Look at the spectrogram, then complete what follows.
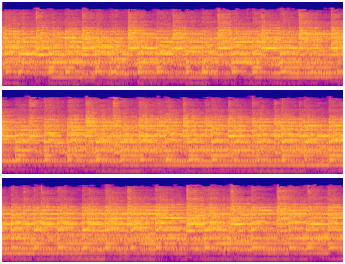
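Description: Church bells rung in a fast peal: clapper strikes follow in quick succession over the bells' steady ringing.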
